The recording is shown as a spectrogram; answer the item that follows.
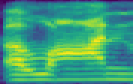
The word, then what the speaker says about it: Elon: So when we're talking now about these individuals, whether it's Larry Ellison's kid or Larry Ellison or Elon Musk, we've all been mispronouncing his name, by the way, it's Elon.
